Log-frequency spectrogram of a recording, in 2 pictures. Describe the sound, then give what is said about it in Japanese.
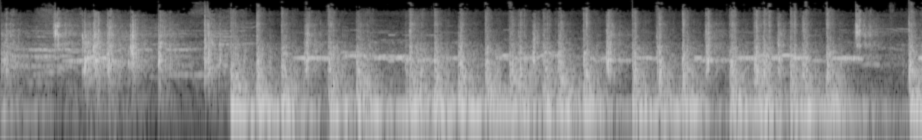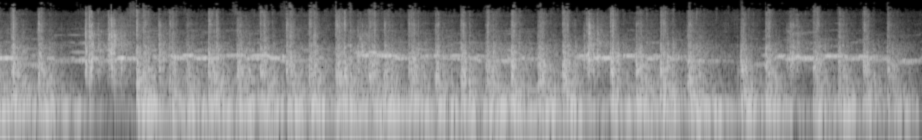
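Sansa dance taiko drums played in a steady, driving rhythm by this year's Miss Sansa drum group practising in Morioka for the Morioka Sansa Odori festival, with sharp struck hits over a sustained low boom and a bright melodic line above, loud throughout with brief pauses. “今日は今年のミスさんさ太鼓連の皆さんが練習している音をお届けします。”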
